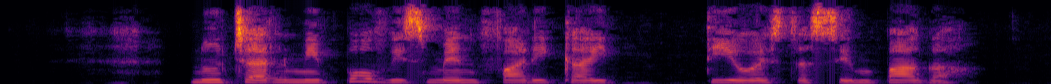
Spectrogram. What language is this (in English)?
Esperanto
